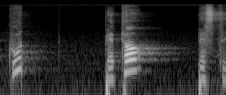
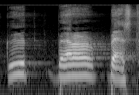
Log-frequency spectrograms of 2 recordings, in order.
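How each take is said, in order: First: It is said with plain Korean-style pronunciation. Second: It is said with a rolled American-style pronunciation.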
